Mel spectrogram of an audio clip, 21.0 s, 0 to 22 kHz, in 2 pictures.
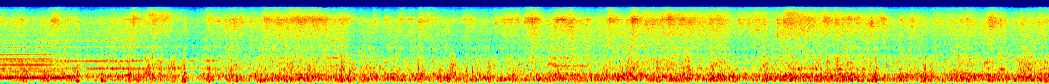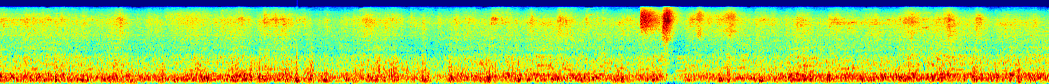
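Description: Train running along the track: a steady loud rumble with the clickety-clack of wheels over rail joints. A horn blast dies away in the first second, and a single sharp metallic clank comes about 17 seconds in.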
